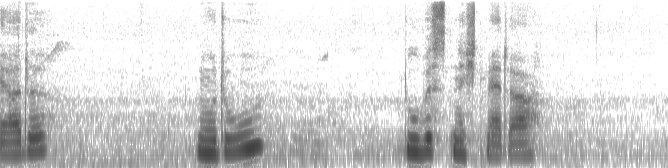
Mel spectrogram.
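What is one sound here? A young woman speaks calmly and close by, in short bursts.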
